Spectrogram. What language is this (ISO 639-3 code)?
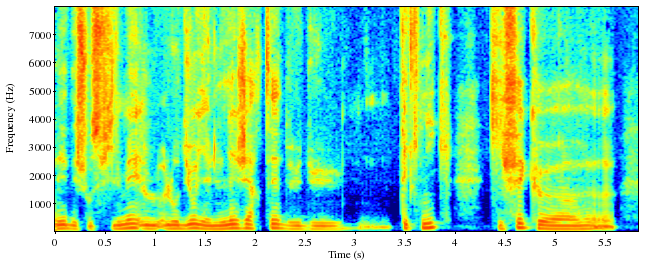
fra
